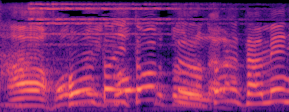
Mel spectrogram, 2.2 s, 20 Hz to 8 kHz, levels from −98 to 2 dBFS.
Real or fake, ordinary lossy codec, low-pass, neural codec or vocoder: real; none; 7.2 kHz; none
